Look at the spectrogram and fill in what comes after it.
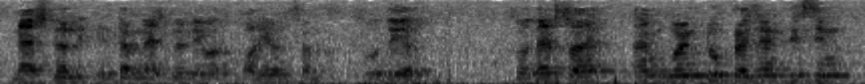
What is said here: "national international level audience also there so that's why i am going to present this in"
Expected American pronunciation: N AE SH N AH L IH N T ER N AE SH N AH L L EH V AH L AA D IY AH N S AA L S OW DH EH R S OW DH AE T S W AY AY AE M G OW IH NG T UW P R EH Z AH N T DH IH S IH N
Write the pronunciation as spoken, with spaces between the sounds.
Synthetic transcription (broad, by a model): N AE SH N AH L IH N T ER N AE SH N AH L L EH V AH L AA D IY AH N S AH N S OW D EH R S OW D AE T S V AY AY M G OW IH NG T UW P R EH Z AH N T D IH S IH N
